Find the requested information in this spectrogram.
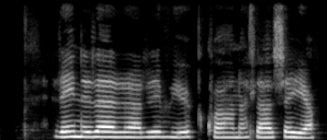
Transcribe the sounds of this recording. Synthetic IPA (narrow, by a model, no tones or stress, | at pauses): reːjnɪɾɛðɾɾaðrɪvjaʏhpːkʰvaːðhanːaht̪laaðseːja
